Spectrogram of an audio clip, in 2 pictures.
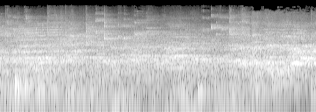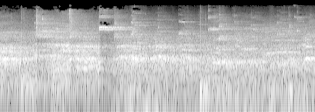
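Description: Live basketball game sound in an echoing gym: the ball bouncing on the hardwood court amid crowd voices and shouts, with a brief break about eight seconds in.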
